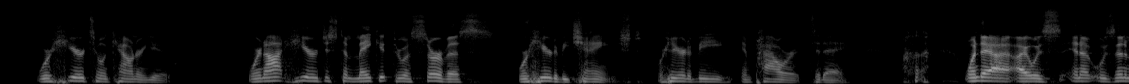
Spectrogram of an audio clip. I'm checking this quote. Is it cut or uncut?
cut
